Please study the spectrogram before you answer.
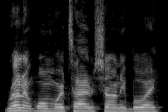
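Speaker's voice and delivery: normal talking voice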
